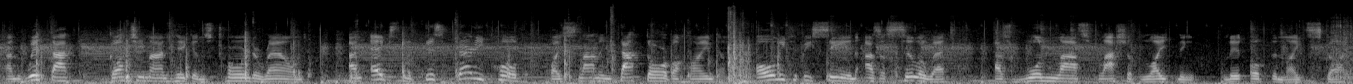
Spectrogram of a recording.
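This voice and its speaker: A man's voice: mid-range voice, animated, measured pace, poor audio. A man with an Irish accent narrating a scripted horror story in a dramatic storytelling style. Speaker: author and narrator. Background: music.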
